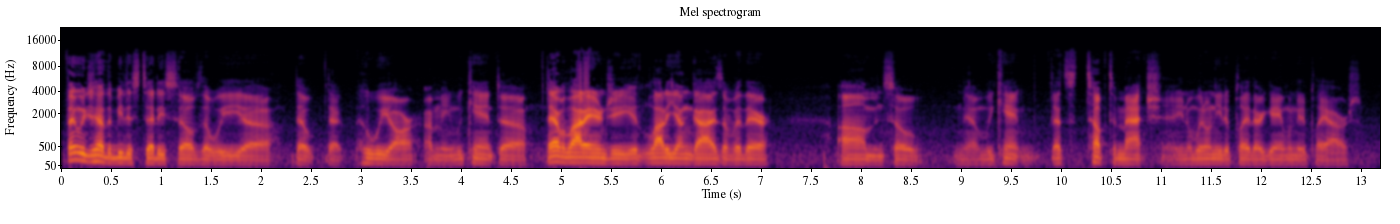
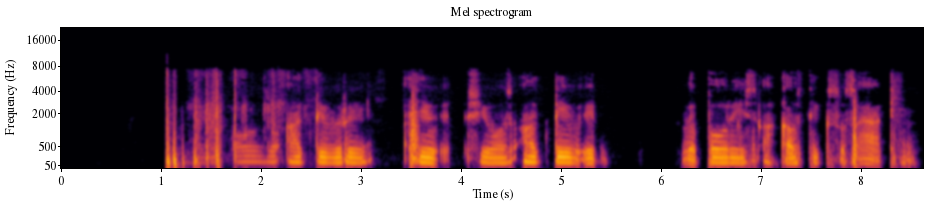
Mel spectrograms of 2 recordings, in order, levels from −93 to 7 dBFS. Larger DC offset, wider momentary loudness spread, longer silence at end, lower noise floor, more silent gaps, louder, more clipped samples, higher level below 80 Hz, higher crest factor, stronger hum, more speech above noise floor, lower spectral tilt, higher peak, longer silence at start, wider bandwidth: neither; first, 15 LU vs 12 LU; first, 0.25 s vs 0.1 s; second, -56 dBFS vs under -90 dBFS; neither; second, -29 LUFS vs -20 LUFS; neither; second, -64 dBFS vs -42 dBFS; about the same, 22 dB vs 20 dB; neither; second, 27 dB vs over 71 dB; second, -5 dB/octave vs -7.5 dB/octave; second, -8 dBFS vs 0 dBFS; second, 0.05 s vs 1.05 s; first, 12.5 kHz vs 7.6 kHz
